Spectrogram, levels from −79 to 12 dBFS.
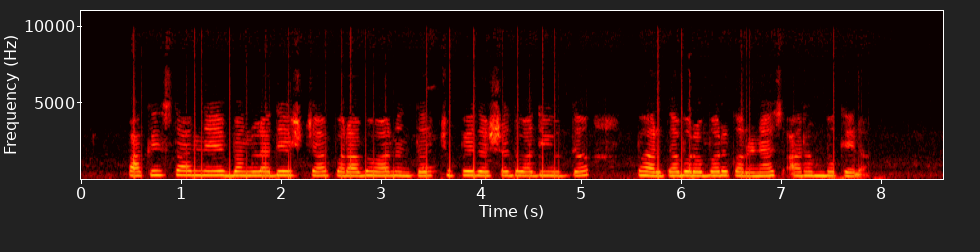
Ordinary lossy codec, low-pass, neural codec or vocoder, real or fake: MP3, 96 kbps; 9.9 kHz; none; real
